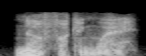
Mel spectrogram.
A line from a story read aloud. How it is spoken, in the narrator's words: I breathed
